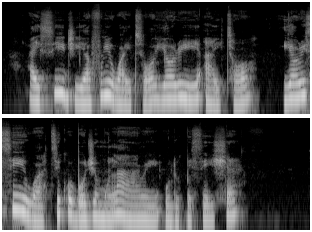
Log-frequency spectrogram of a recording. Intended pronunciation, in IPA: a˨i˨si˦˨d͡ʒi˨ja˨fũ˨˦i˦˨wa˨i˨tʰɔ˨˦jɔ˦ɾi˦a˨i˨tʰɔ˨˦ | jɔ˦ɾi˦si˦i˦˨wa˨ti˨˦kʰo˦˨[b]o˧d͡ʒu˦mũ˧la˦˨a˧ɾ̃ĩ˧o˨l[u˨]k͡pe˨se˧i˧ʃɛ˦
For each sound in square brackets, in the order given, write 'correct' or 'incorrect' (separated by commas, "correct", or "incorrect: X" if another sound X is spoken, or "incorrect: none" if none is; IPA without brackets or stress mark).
correct, correct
